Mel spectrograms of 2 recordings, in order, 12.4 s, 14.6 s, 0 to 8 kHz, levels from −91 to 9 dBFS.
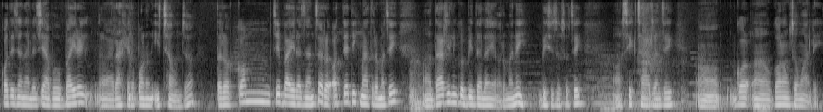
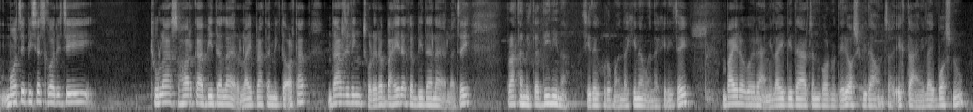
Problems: continuous background conversations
